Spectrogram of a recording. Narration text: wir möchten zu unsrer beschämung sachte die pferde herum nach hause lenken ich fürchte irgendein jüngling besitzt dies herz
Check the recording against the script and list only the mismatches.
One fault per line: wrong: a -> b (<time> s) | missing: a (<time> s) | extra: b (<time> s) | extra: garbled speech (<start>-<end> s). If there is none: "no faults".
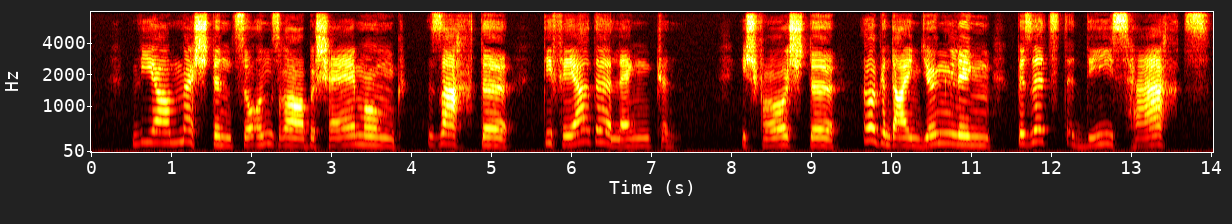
missing: herum nach hause (6.4 s)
